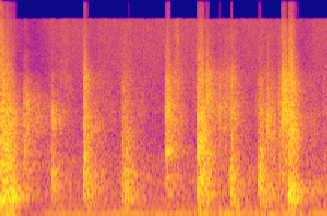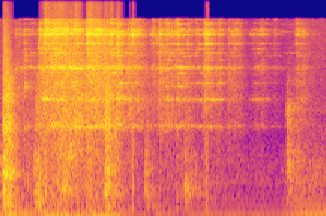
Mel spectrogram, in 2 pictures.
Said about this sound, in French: La porte d'entrée vient de s'ouvrir.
